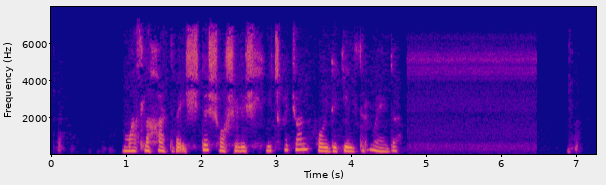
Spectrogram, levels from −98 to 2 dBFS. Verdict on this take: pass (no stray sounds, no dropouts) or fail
pass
